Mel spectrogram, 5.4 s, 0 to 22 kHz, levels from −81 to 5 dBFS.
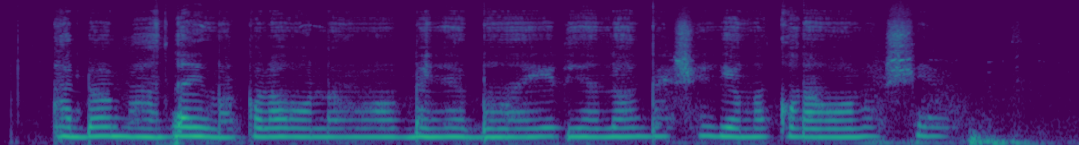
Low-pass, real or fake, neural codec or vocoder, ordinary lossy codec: none; fake; codec, 44.1 kHz, 1.7 kbps, Pupu-Codec; none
